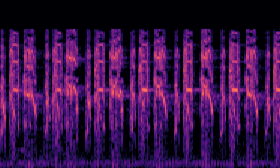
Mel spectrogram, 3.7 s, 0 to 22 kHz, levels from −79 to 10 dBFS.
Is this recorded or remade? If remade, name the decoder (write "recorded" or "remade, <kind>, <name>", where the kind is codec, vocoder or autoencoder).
recorded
